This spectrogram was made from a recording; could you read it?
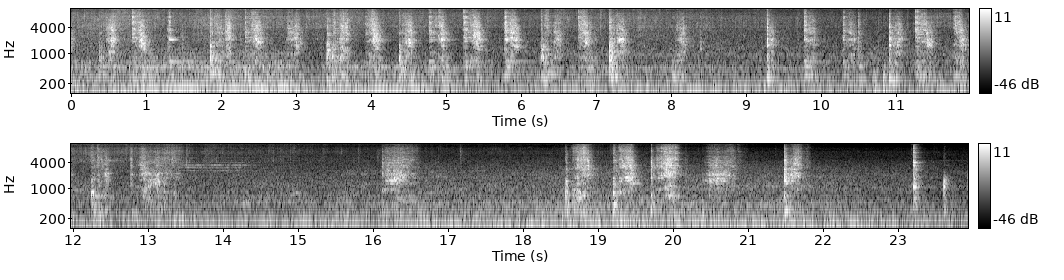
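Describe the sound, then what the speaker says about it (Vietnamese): Sliced onions sizzle and fry in a pan while a utensil scrapes and clinks repeatedly against it in irregular bursts, steady frying underneath throughout. "Tôi cho một ít hành vô."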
